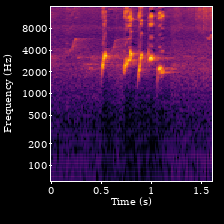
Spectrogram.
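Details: Red-whiskered bulbul singing a 'master song' phrase of five loud, liquid whistled notes: one lead note, then four quick bouncing ones. Gentle chirping from other birds sits behind.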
